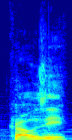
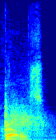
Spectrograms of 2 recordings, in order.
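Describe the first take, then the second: First: The name ends with an extra vowel sound. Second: The name ends without an extra vowel sound. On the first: "It's got an E on the end, so it's Krause" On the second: "you could pronounce it just Krause"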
